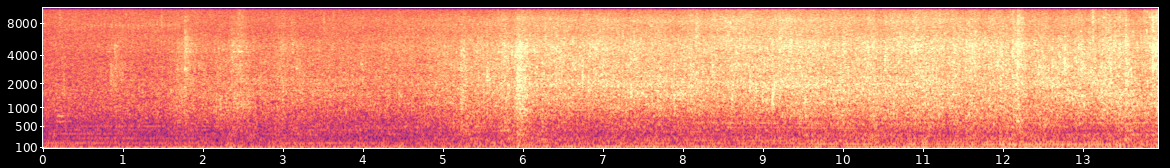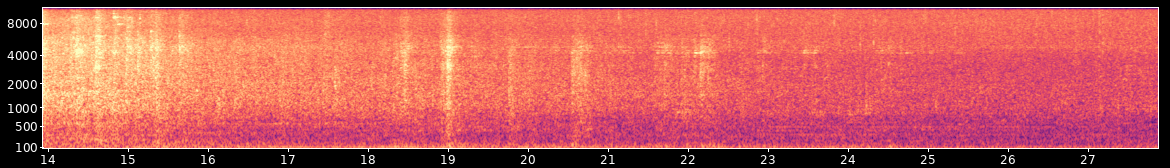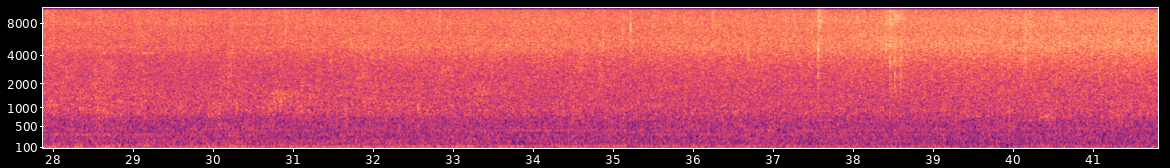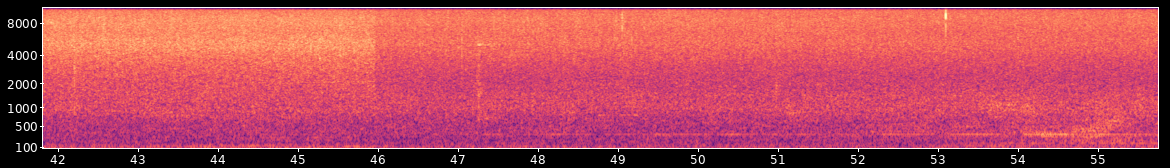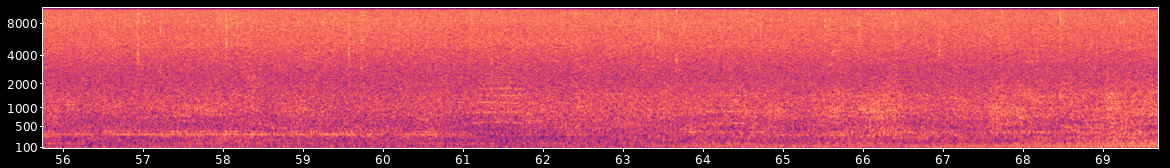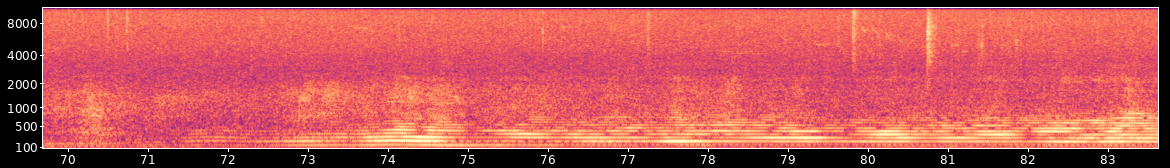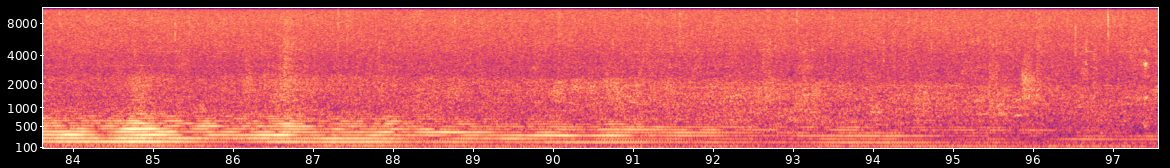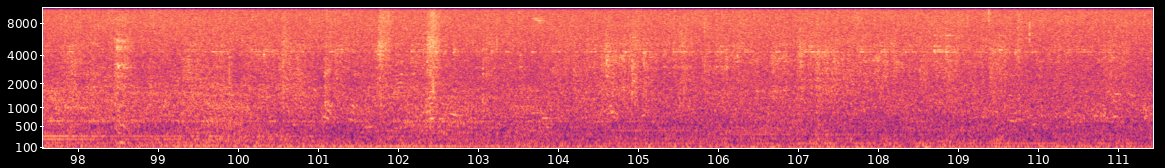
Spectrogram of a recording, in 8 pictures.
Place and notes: Flugplatz Pirna-Pratzschwitz, Söbrigener Weg, Pirna, Deutschland - flight day
Glider pilots take off with the help of a cable winch and in between take off and land small aircraft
